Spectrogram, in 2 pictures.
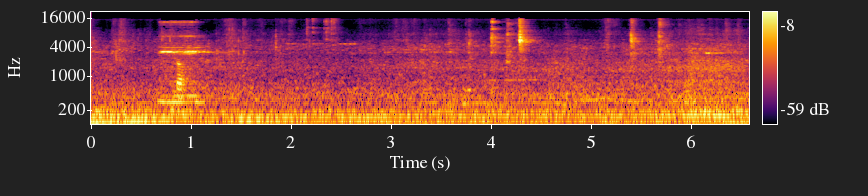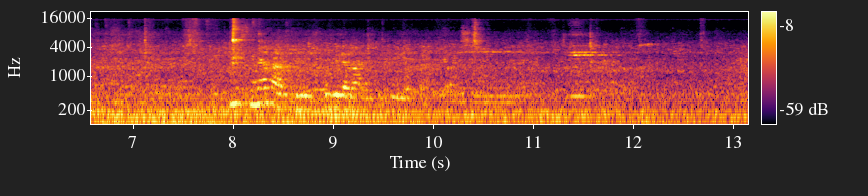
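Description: Fabric rustles as garments are handled.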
